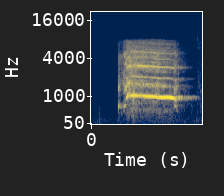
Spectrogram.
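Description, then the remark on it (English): A single loud, shrill peacock scream rings out for just over a second, harsh and strongly tonal, then cuts off into silence with no talking. “What's the name of the coffee roastery again? Screaming Peacock.”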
